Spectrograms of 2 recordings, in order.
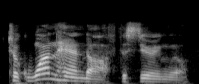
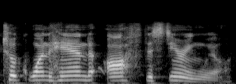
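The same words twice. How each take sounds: First: The word 'one' is pushed with strong emphasis. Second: The word 'one' gets no special emphasis. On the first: The speaker calls it wrong. "So you emphasized here. Okay, pushing on one" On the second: The speaker calls it right. "here we want to say"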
